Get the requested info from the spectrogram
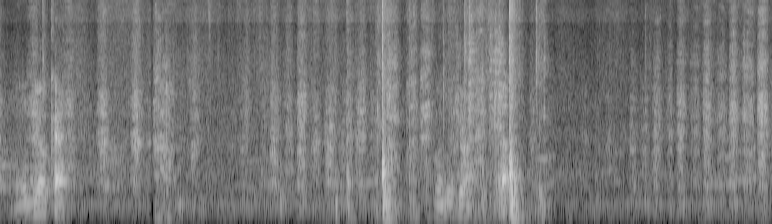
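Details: Rottweiler giving birth to puppies indoors, panting in quick breathy bursts of rough noise, with a person speaking over it at intervals.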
